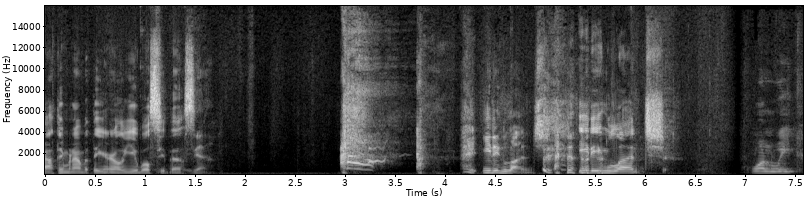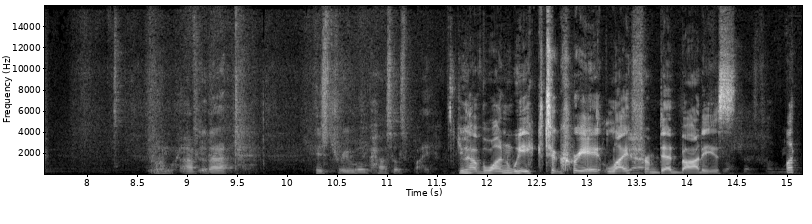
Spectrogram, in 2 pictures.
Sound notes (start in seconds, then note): 3.0 Katya hisses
